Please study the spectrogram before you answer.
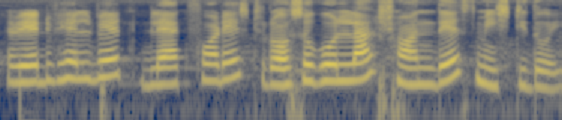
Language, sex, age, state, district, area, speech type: Bengali, female, 18-30, West Bengal, North 24 Parganas, urban, spontaneous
